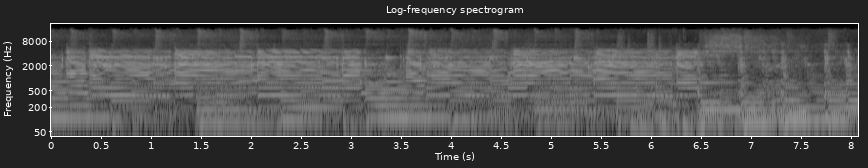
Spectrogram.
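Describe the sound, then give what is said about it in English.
An isolated electric guitar track plays alone, recorded in one take, its tone layered from several sources and heavily processed with effects and reverb, with sustained harmonically rich chords and a droning string ringing under a shifting melodic top line, steady and fairly loud throughout. “so this is the track on its own, and then there's another track that has a bunch of stuff on it, and you'll hear that this guitar track is actually made, or this tone is made up of a bunch of different things.”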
